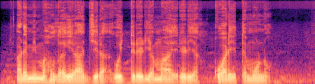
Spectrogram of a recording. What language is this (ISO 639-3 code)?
kik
